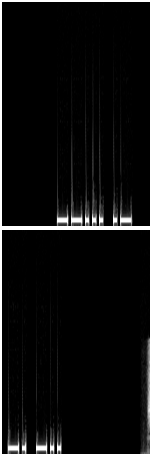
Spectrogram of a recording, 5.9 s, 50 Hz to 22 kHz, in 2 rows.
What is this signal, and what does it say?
Morse code, heard as a keyed tone, about 17 wpm, 700 Hz. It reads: 7A ND
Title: Field Day Exchanges Encore - 17wpm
